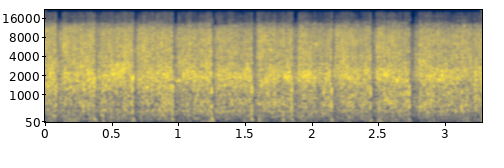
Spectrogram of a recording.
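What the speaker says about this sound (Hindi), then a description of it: "इसके लिए तालियां बजानी चाहिए" A studio audience at the KBC quiz show bursts into loud, sustained applause for a contestant, dense continuous clapping with no voices heard over it.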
